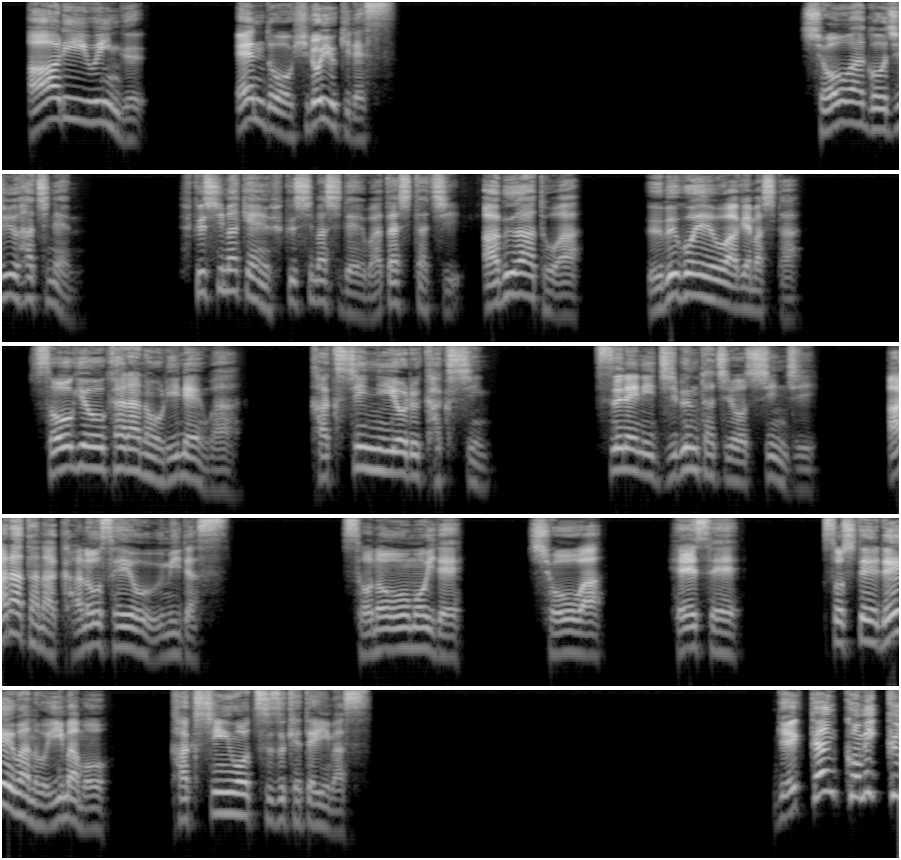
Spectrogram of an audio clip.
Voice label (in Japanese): ナレーション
